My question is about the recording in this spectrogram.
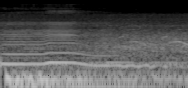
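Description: Opening of a film teaser soundtrack: a low sustained droning tone over a deep rumble, starting suddenly. Its pitch lifts slightly about half a second in and then settles a little lower.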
